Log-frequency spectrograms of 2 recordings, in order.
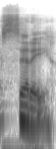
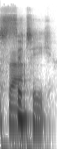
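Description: First: The t is softened into a quick flap. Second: The t is pronounced as a clear, crisp t. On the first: This is a newly picked-up American habit. "Like I started to drop my T's" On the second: This is the speaker's usual way of saying it. "Instead of"

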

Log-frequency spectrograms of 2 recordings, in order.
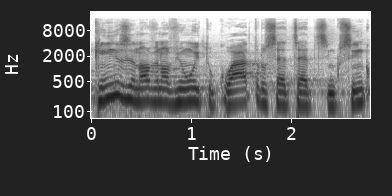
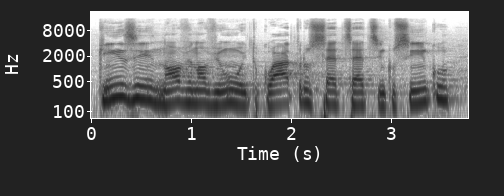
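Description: First: The number is said fast. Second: The number is said slowly.

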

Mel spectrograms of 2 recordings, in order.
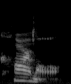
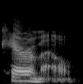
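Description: First: The word is said with two syllables. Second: The word is said with three syllables. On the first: The speaker calls it wrong. "It's not C-A-R-M-E-L. That's caramel" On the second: The speaker calls it right. "There's an extra A"

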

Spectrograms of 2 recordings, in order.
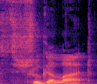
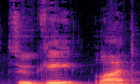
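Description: First: The word begins with 'sugar', with a soft sh. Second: The word begins with 'soogee', with a hard g. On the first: The speaker calls it wrong. "not sugar light or anything like that" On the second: The speaker calls it right. "So sugi, like geese, sugi light"

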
